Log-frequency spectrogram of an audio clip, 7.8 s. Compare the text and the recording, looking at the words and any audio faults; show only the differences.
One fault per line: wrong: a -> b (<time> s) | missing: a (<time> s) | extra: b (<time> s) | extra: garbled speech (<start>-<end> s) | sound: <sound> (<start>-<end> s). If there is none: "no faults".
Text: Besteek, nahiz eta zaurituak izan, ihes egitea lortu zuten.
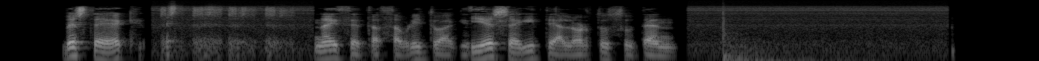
sound: laugh (1.2-2.2 s)
missing: izan (3.5 s)
sound: thud (5.4-7.0 s)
